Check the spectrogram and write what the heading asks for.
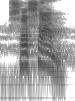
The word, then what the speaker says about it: শ্মশান: শ্মশান, ম ফলার উচ্চারণ হবে না, শ্মশান।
